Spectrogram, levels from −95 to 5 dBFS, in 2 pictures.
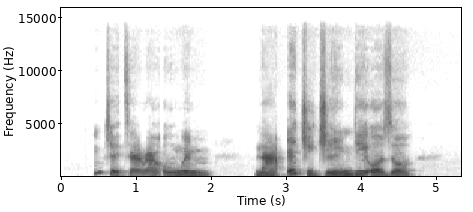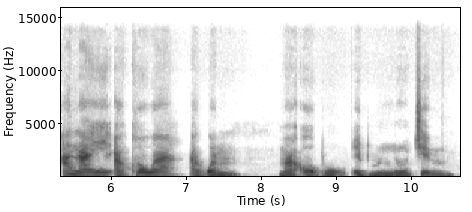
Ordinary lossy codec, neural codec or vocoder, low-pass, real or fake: none; codec, 44.1 kHz, 2.6 kbps, SNAC; 14.4 kHz; fake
